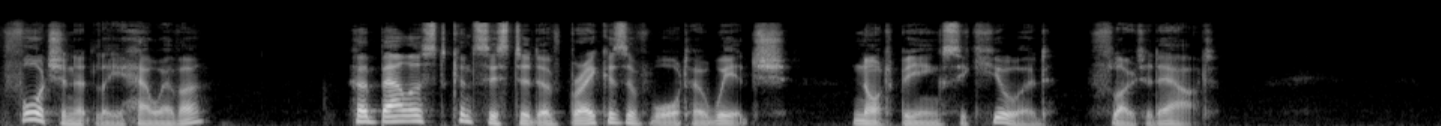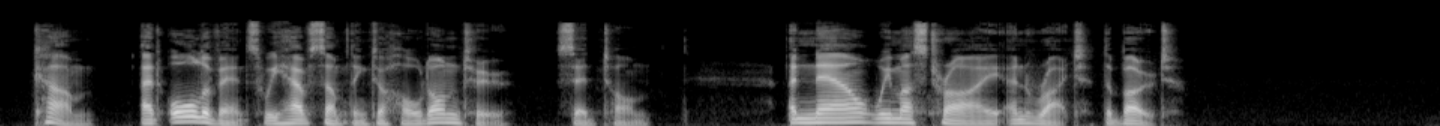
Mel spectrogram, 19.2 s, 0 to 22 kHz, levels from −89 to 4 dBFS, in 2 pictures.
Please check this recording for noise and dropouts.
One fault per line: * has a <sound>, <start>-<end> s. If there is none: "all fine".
all fine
